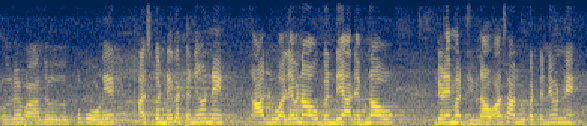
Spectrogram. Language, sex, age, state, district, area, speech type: Dogri, female, 18-30, Jammu and Kashmir, Samba, rural, spontaneous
